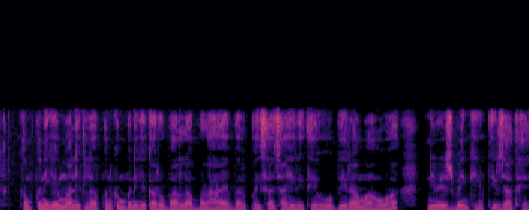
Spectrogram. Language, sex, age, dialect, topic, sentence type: Chhattisgarhi, male, 18-24, Western/Budati/Khatahi, banking, statement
